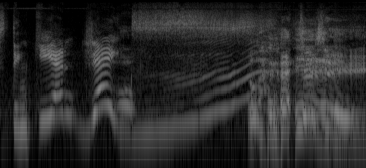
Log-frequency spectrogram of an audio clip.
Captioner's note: buzzing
